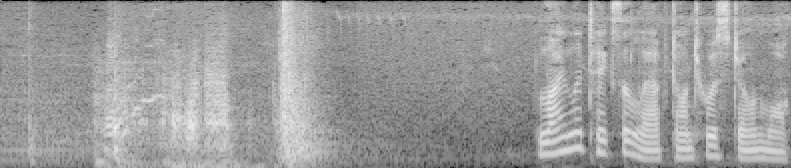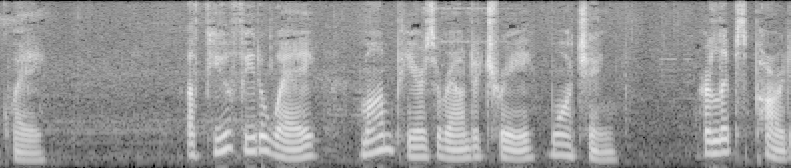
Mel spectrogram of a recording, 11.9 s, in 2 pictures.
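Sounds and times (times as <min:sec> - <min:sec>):
battered rear door of a van slamming: 0:00.6 - 0:02.7
metal van ramp sliding into place: 0:00.7 - 0:02.6
speech: 0:04.0 - 0:06.4, 0:07.3 - 0:11.8.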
